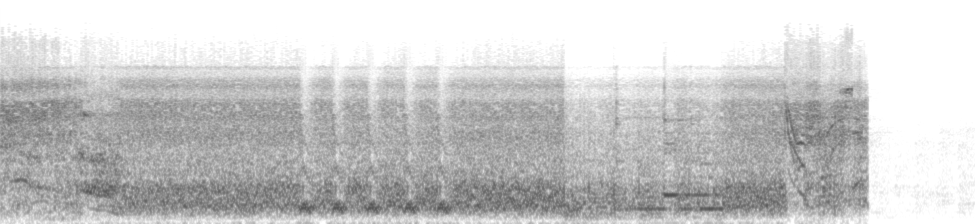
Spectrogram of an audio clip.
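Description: Loud, harsh game sound effects blare and then cut off abruptly.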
